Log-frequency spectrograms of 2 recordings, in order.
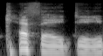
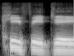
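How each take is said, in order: First: The first syllable is read as spelled, 'keff'. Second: The first syllable is said with 'keef'. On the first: It is read the way a news agency spells it. The speaker calls it wrong. "the A P spells it with two F's and one E" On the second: This is how the name is actually pronounced. The speaker calls it right. "But it's pronounced Keefe D"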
